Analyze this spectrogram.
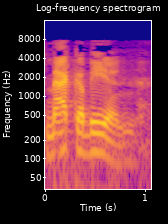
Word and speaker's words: Maccabean: the maccabean period in maccabean is uh m-a-c-c-a maca and then Bean b-e-a-n pronounced maccabean from 165 to about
